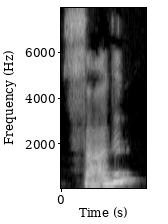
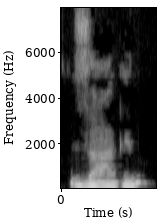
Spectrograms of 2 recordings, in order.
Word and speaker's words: sagen: means to be called if S is at the beginning of any word it needs to be pronounced as Z like in busy again for example zagen it's not sagen but zagen And zag means to say.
